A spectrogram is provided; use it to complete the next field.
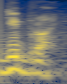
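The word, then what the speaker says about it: de Broglie: তারপরে ডিব্রয়, ওকে, এটার অ্যাকচুয়াল উচ্চারণ হচ্ছে ডিব্রয়। তো ডিব্রগলি কি বলছে?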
